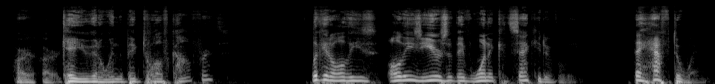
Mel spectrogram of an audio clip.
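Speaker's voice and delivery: normal talking voice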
